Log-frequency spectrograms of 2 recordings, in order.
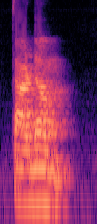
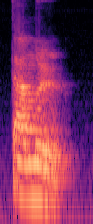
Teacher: The tip of the tongue touches behind the upper teeth and the airflow is completely blocked and releases while pronouncing this sound. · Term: dental stop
